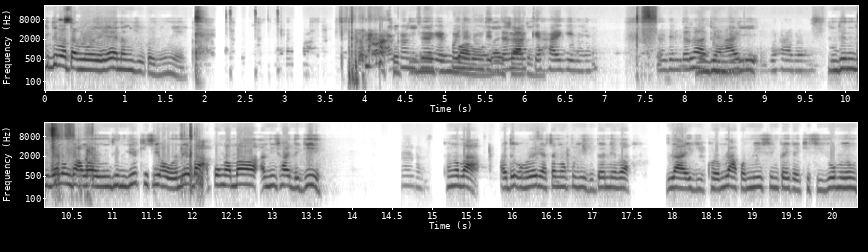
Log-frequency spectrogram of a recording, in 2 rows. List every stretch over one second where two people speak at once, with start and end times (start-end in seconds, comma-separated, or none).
4.4-5.8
